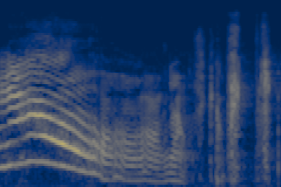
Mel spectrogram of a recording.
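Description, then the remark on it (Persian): A single long, drawn-out, loud cat meow, sliding downward in pitch for nearly two seconds, followed by a few short choppy vocal sounds. “و طولی نکشید که گربه یه بار دیگه هوس خوردن دنبه رو کرد.”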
